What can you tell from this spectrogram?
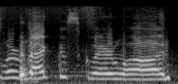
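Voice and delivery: high, drawn-out wail of defeat; laughing wail. Real, not acted. Player loses all progress, laughing wail. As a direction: stretch it out, half laughing, despairing.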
